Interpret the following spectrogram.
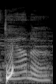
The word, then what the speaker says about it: Dana: Hi, my name is Danna. Rhymes with banana.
